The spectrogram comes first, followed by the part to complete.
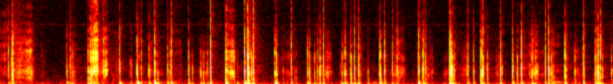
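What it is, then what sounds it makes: Paperback book cover tapped and scratched by long nails. Long black stiletto acrylic nails tap and scratch across the glossy paper cover of a closed, solid paperback novel, "Maybe Someday," held upright. The result is a rapid, uneven series of short, dry clicks and papery scrapes with a bright edge and a soft low thump beneath, each dying away almost instantly.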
